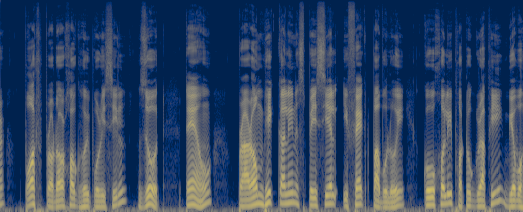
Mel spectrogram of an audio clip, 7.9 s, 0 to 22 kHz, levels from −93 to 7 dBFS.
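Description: No faults are audible anywhere in the recording.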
